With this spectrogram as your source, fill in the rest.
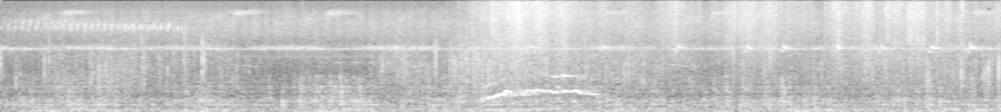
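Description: Leaves rustle as something pushes through dense ferns.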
